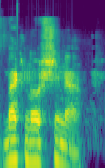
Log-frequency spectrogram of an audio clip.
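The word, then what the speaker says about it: Makhnovshchina: I can't remember how to pronounce it, All right, but I got it. I got yeah, it. It's Makhnovschina.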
